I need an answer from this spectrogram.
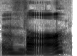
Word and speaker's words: vir: word for man was weir spelled v-i-r we would pronounce it ver so if you are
